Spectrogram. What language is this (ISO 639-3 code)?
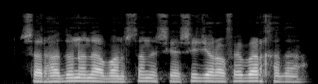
pus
